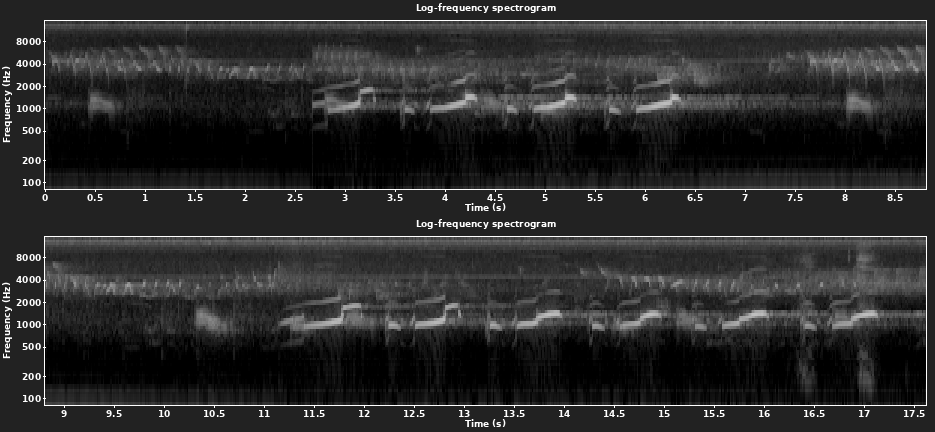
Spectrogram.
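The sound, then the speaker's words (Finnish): A black-throated loon swimming on open water gives two bouts of rhythmic, repeated wailing calls that ring out clearly over the water, with a low steady rumble underneath and no talking. “Siellä uiskentelee, huutelee kuikka.”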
